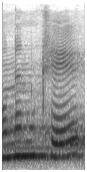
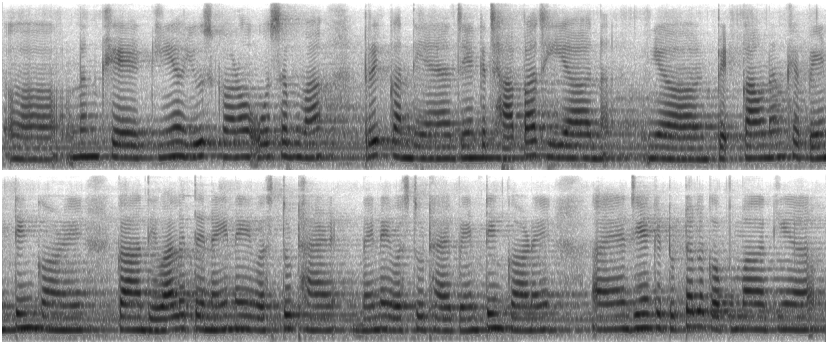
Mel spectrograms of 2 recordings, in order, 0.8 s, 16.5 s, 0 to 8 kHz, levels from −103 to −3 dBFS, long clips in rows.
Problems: constant background noise, echo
